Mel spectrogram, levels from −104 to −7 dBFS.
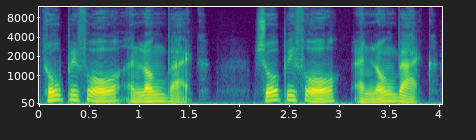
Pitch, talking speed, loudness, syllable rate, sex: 120 Hz, 150 wpm, -16 LUFS, 4.4 syllables/s, male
